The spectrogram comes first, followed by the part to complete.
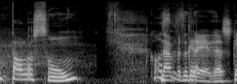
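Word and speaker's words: Sohn: Paulinha é Paula Som. Como se escreve? Acho que é importante, que a galera... Som é tipo som. Som é tipo, Som. Paula, som. É o bullying da vida, né? Mas escreve S-O-H-N.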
